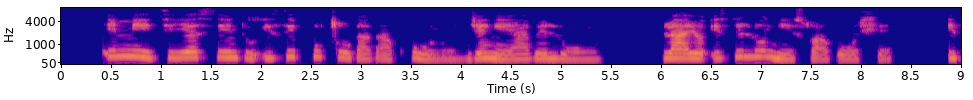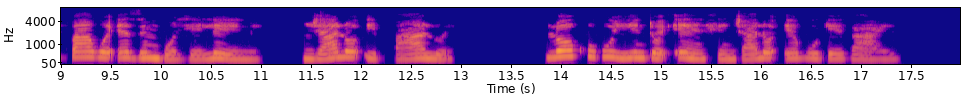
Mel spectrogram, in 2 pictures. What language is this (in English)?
North Ndebele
